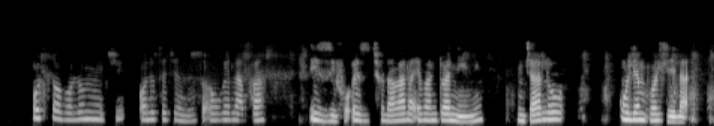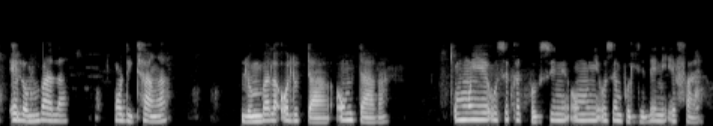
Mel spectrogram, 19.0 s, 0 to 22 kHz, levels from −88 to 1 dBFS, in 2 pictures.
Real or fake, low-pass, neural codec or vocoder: real; 5.4 kHz; none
